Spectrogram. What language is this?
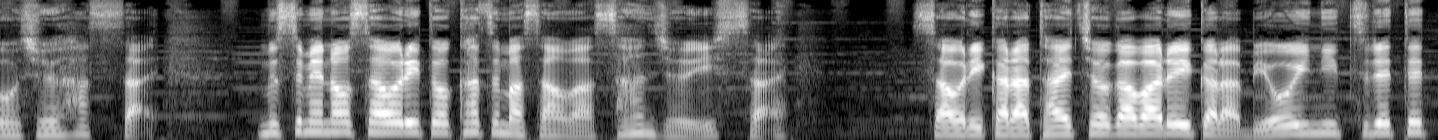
Japanese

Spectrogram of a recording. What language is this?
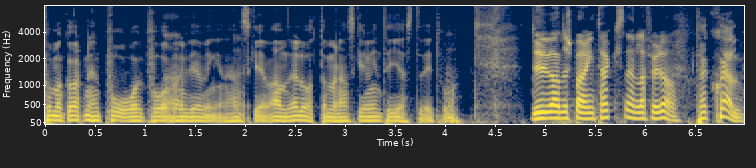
Swedish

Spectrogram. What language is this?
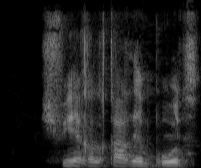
Kabyle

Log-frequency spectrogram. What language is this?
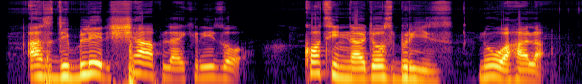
Nigerian Pidgin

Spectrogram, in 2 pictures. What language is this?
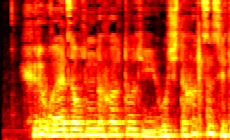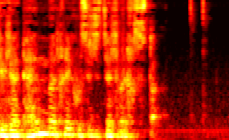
Mongolian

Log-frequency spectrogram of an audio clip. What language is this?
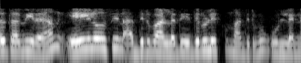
Tamil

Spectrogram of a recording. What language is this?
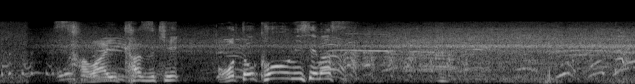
Japanese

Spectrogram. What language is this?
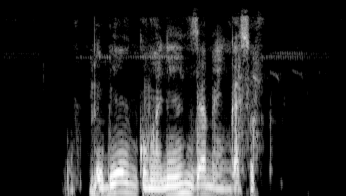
Bakoko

